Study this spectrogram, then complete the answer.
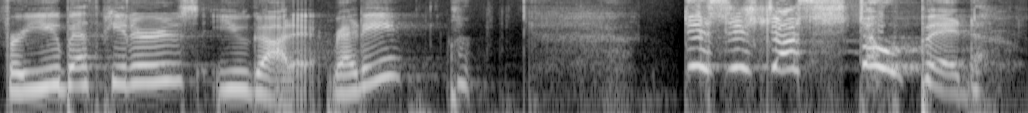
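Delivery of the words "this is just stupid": very high pitch with a swinging melody. Asked to say a line, the speaker does a Dave Ramsey impression. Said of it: "That's my Dave Ramsey impression of saying".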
